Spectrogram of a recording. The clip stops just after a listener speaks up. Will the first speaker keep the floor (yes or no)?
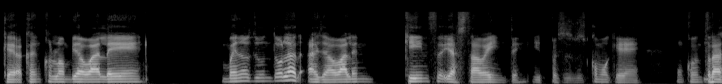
no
